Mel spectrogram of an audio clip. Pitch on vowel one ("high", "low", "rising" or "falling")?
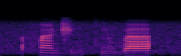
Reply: high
